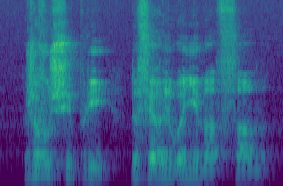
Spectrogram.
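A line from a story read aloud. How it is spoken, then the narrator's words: Man murmurs. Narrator (French): murmura-t-il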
